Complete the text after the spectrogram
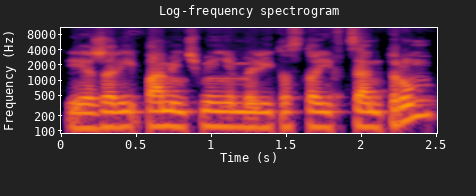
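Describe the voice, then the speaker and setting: A man's voice: medium pitch, level tone, moderate pace, mellow, dull audio. A man hosting a conversational interview, asking long, hesitant questions as he feels his way to the point. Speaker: podcast host interviewing guests.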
